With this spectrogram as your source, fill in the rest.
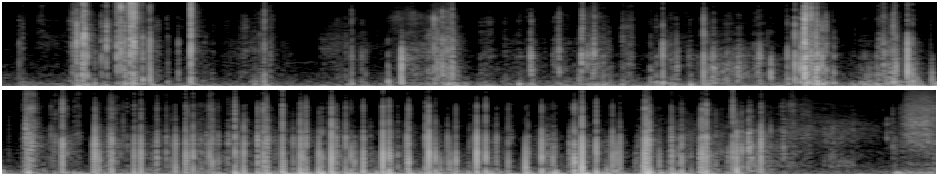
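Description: A floral beeswax wrap, a waxed cotton fabric sheet, is crinkled, flexed and scratched with long nails in front of a microphone. Dense crackling and crinkling bursts run throughout, with sharp, bright transients over a low, soft body. The sound is papery and sticky-sounding.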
